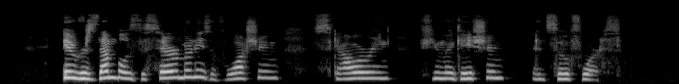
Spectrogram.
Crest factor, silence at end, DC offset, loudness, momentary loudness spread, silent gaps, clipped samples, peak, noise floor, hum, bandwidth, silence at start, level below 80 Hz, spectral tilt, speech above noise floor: 20 dB; 0.6 s; under 0.1%; -23 LUFS; 18 LU; none; under 0.1%; -2 dBFS; -70 dBFS; none; 11.5 kHz; 0.65 s; -80 dBFS; -3 dB/octave; 47 dB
